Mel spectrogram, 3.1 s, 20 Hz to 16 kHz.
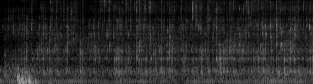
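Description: Lukewarm water, about 400 ml, is poured into a mixing bowl while making dough, a soft continuous trickle and splash close by after a brief low thump, with no voices.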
